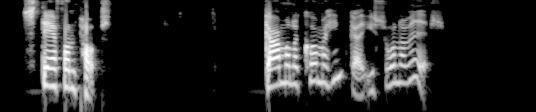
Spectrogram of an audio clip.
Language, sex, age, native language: Icelandic, female, 18-19, Icelandic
